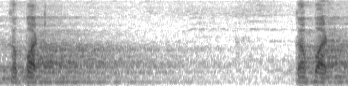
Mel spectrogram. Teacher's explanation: म्हणजेच शेवटचा वर्ण हा निर्भूत म्हणजेच अर्धवट किंवा अपूर्ण उच्चारला जातो. मराठी शब्दात शेवटी वर्ण येतो तो अर्धवट किंवा अपूर्ण उच्चारला जातो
